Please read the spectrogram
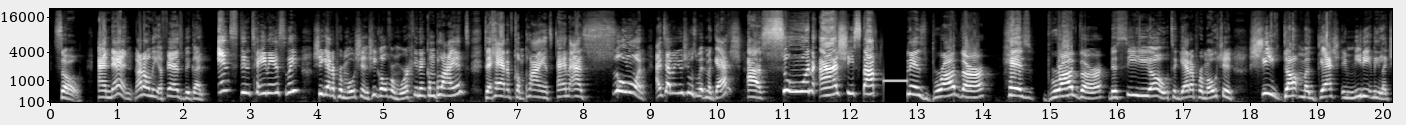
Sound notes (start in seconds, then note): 12.5 beep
